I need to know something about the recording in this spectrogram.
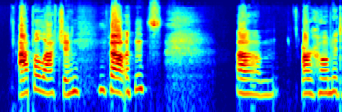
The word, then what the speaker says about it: Appalachian: The Appalachian I said it wrong. Appalachin Mountains um are home to dangerous critters.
